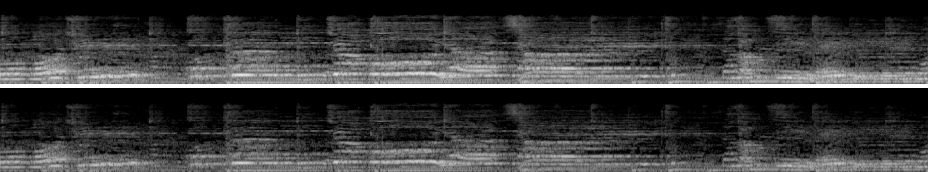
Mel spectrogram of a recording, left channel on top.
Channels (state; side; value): quieter; right; 6.7 dB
